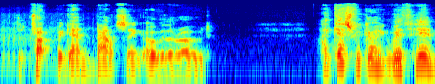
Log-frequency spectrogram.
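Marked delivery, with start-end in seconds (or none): 3.2-4.4 whispered, higher pitch. Annie, to Jack as the milkman's truck drives off, whispered. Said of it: "whispered Annie".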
